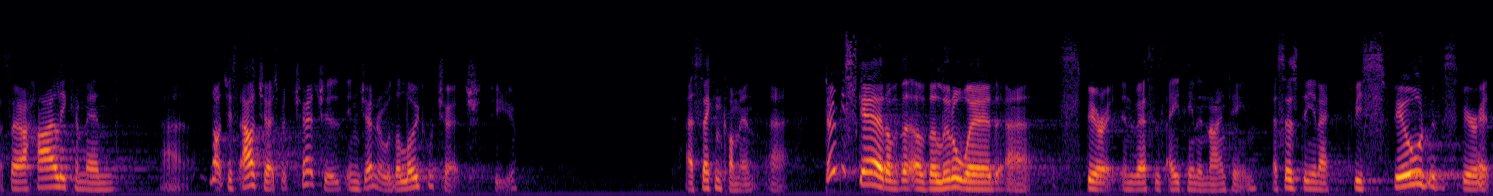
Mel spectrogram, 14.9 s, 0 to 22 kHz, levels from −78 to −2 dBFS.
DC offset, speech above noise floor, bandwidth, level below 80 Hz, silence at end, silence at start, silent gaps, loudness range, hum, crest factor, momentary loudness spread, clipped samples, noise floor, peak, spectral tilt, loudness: under 0.1%; 39 dB; 11 kHz; -66 dBFS; 0 s; 0.1 s; none; 12 LU; none; 22 dB; 22 LU; under 0.1%; -66 dBFS; -6 dBFS; -6 dB/octave; -27 LUFS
